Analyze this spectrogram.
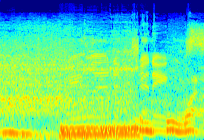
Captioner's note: audience Cheering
